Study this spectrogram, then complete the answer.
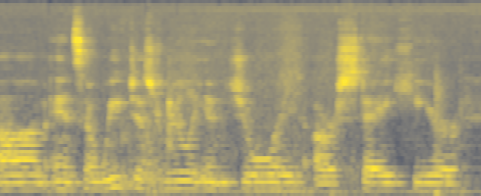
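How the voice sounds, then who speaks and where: A woman's very deep, low voice at a fairly slow pace, with audible room echo. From Tennessee. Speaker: university president. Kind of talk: radio interview. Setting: radio studio. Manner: halting, repeats words.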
